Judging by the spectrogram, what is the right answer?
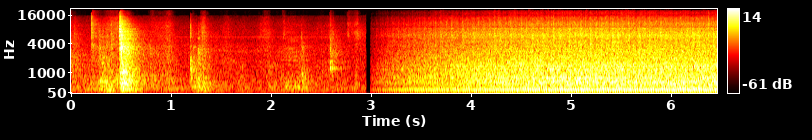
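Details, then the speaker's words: Briggs & Stratton V-Twin on Husqvarna lawn tractor after governor gear and mechanism replacement: engine fires and settles into steady, even hum without racing; previously raced wildly regardless of throttle, now governor holds speed and throttle control restored. "That sounds pretty good. It's a lot better. It's not racing wild as if it's going to self-destruct. We have throttle control again."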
